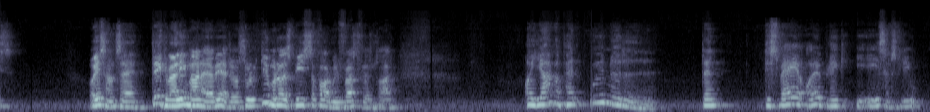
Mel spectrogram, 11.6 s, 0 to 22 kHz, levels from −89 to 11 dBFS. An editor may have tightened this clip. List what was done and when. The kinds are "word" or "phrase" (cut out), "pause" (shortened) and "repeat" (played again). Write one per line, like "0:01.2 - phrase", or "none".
none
